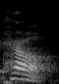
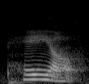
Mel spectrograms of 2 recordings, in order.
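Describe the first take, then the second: First: The vowel runs straight into L without a glide. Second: A schwa-like glide comes before the dark L. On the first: This is a common learner pronunciation. The speaker calls it wrong. "don't say pale" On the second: This is the native pronunciation. The speaker calls it right. "It's pale"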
